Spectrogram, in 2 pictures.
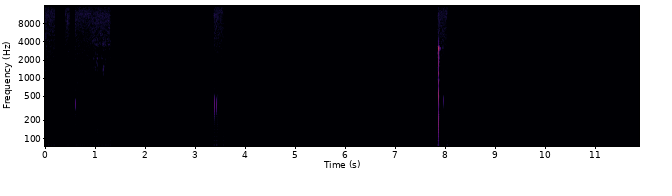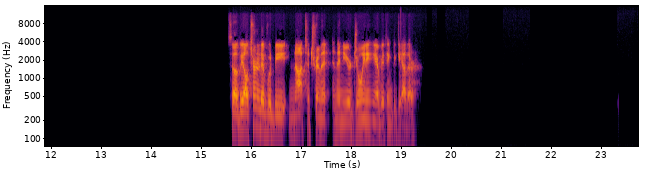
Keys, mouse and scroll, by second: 0.4 click, 2.0 click, 2.6 click, 3.6 click, 4.6 click, 5.6 scroll, 6.1-7.0 scroll, 7.4 click, 8.7 click, 9.4 click, 11.2 click, 12.1 click, 13.4 click, 14.9 click, 16.1-17.0 scroll, 17.0 scroll, 17.7 click, 18.8 click, 19.5 click, 20.2 click, 21.3 click, 22.5 click.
